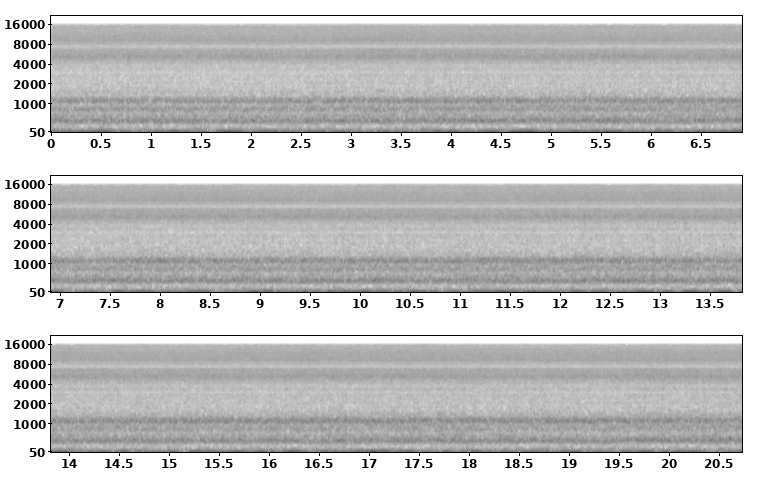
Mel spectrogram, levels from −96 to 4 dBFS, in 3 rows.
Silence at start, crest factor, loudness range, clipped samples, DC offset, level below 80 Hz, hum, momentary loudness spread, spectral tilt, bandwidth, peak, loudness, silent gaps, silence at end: 0 s; 14 dB; 0 LU; under 0.1%; under 0.1%; -42 dBFS; none; 1 LU; -2 dB/octave; 16 kHz; -26 dBFS; -41 LUFS; none; 0 s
